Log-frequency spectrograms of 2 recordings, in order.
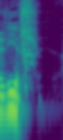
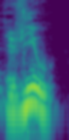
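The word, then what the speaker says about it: Lviv (Львів): Deswegen heißt es im russischen Lwov, aber im ukrainischen Lviv eigentlich sogar noch ein bisschen anders ausgesprochen, Lviv. Das klingt ganz anders als Lwov. Oder anderes Beispiel, Koschka, die Katze im russischen, heißt ukrainisch Kischka.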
